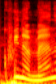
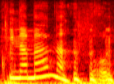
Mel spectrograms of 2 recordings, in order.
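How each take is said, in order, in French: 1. Il se prononce avec un accent anglais. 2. Il se prononce avec un accent français. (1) "si je le dis à l'anglaise" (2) "il faut dire Queen of Man"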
